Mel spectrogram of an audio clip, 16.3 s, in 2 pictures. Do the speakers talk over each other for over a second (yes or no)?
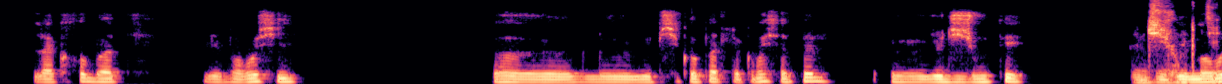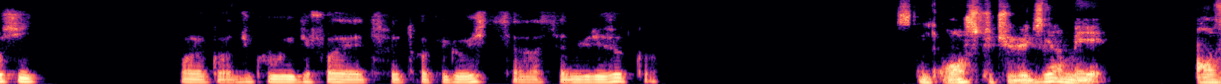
no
